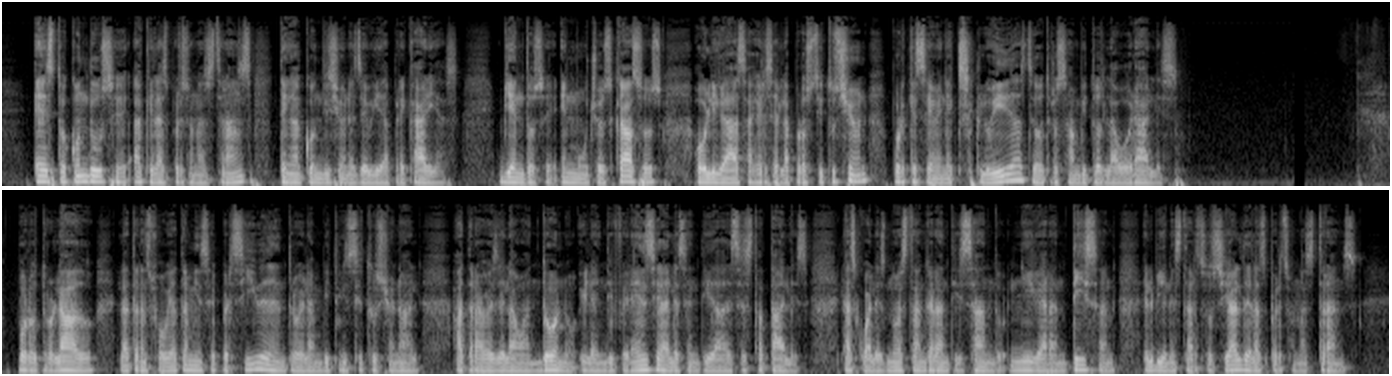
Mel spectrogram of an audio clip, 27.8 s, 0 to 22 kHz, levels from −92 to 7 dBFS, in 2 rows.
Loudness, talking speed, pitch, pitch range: -23 LUFS, 145 wpm, 90 Hz, 85-100 Hz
